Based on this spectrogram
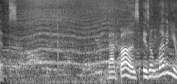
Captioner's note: drone buzzing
